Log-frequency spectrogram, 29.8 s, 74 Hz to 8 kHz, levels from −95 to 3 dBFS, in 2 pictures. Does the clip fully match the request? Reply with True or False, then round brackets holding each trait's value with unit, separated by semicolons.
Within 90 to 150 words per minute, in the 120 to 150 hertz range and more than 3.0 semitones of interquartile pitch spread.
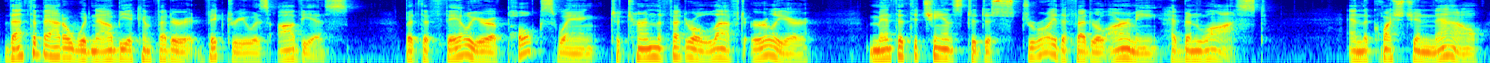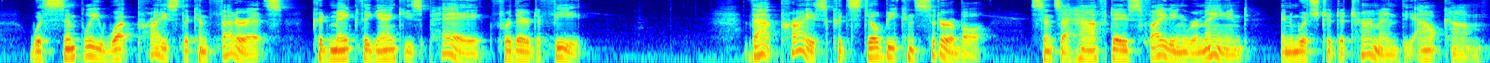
False (140 wpm; 100 Hz; 4.1 semitones)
